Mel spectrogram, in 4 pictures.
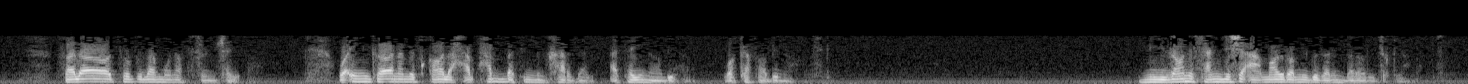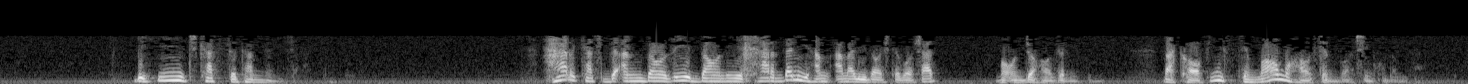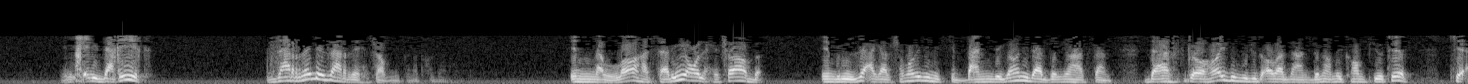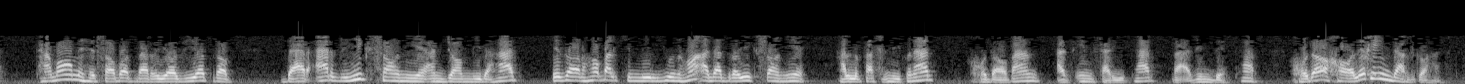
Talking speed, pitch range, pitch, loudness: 120 wpm, 105-155 Hz, 125 Hz, -13 LUFS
